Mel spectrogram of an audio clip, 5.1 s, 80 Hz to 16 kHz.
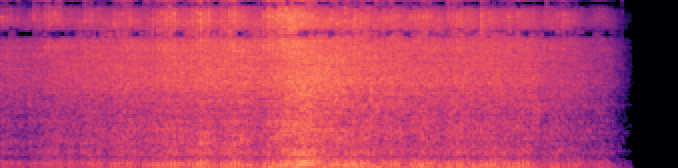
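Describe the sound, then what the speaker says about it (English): An MG TF 1500 sports car engine fires and runs loudly and close, a rough steady rumble with a rise partway through, then cut off abruptly near the end. "It starts easily and runs well when cold, shown here on 2 occasions."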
